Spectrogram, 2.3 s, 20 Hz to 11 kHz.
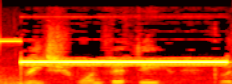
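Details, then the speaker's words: Zoll M Series biphasic defibrillator during semiannual inspection, set to 150 joules on an analyzer: loud steady high-pitched charge-ready tone for about two seconds over speech before discharge. "so now we'll move our energy level up to 150 we'll take our uh range switch up to high now because we're over 100 Jewels we're going to charge soon as we"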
